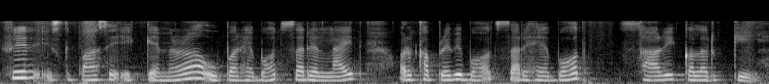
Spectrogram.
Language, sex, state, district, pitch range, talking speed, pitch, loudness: Hindi, female, Tripura, West Tripura, 195-225 Hz, 155 wpm, 210 Hz, -17 LUFS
